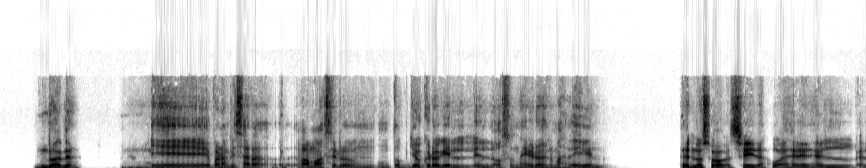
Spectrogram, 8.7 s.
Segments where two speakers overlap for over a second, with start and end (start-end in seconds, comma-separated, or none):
none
